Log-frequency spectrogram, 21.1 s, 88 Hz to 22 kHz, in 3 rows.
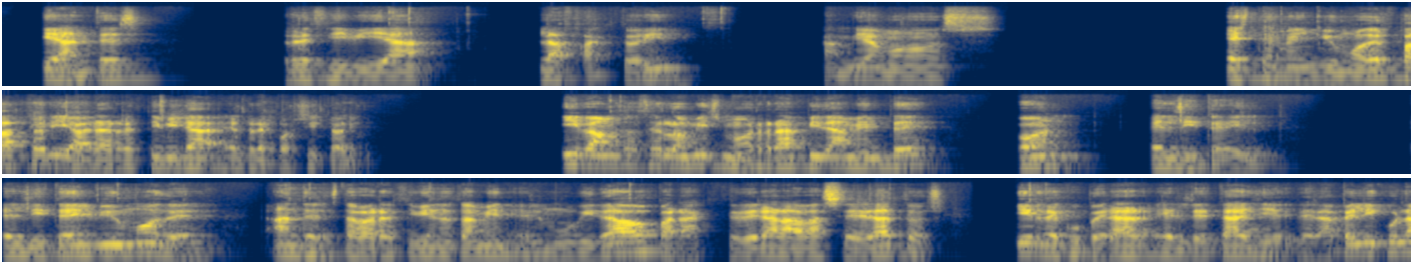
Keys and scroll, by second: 1.3 super+x, 3.4 super+v, 7.9 Return, 8.3 alt+super+l, 8.7 ctrl+alt+o.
